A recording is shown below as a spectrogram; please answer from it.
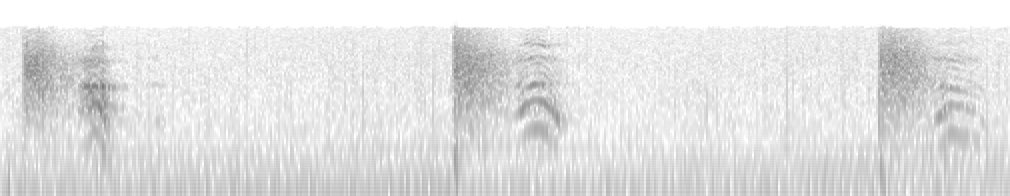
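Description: Three lashes of a whip in a flogging, each a sharp crack about two and a half seconds apart, each followed by a man's short cry of pain.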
